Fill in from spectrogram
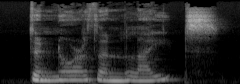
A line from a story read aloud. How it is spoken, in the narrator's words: Prince Hamish murmured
